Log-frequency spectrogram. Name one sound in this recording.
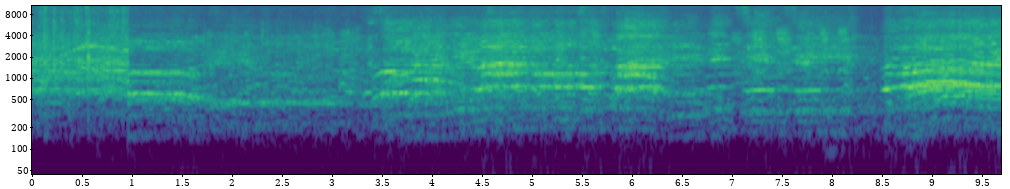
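A group of players and staff chant and cheer together outdoors.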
